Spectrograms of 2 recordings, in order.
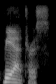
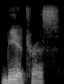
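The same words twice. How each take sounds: First: It is said the way locals pronounce it. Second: It is said the way outsiders pronounce it. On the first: People from the area say it this way. The speaker calls it right. "No, it's Beatrice" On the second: Someone not from the area says it this way. The speaker calls it wrong. "they say Beatrice"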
